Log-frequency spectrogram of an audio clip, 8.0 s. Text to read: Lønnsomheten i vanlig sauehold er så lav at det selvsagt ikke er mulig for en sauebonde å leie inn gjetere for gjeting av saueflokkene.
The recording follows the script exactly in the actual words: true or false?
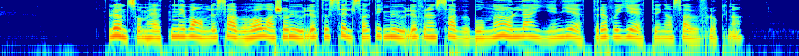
false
